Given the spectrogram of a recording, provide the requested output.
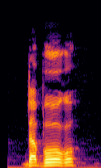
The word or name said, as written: daboogo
